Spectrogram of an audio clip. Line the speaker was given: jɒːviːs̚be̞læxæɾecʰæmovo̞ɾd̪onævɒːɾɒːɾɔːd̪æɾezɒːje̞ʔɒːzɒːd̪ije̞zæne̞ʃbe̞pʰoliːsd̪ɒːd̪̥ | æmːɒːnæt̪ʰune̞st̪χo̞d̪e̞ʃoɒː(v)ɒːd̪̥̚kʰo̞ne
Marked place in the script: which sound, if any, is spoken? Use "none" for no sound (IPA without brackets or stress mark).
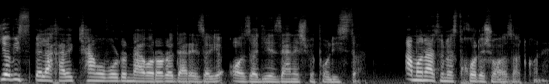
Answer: z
